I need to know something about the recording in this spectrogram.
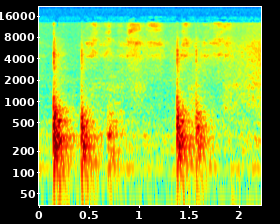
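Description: Pen writing on an interactive whiteboard screen: about four short scratching strokes and taps, the first and last the loudest.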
